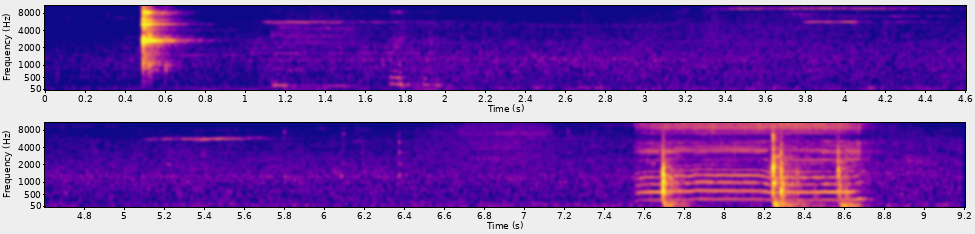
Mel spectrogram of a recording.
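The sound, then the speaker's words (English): Glasses clink together in a toast: one sharp tap early on, then a quick cluster of bright, ringing clinks near the end over quiet, with no one talking. “We're all watching. Cheers.”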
